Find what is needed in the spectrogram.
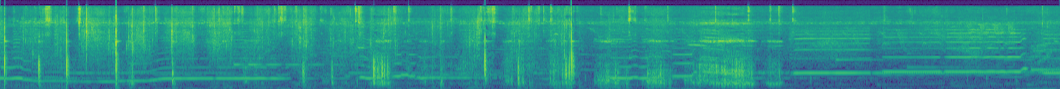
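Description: Squeezed tomatoes being ground on a stone sil-batta: the stone roller knocks and scrapes wetly on the slab in a series of sharp clicks and a few longer grinding strokes, dying away near the end. Traditional flute music plays over it.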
